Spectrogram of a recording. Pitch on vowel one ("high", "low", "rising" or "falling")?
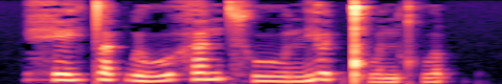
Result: high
